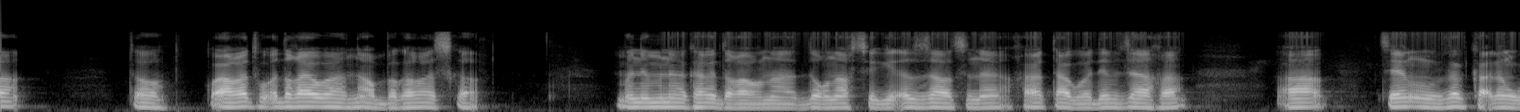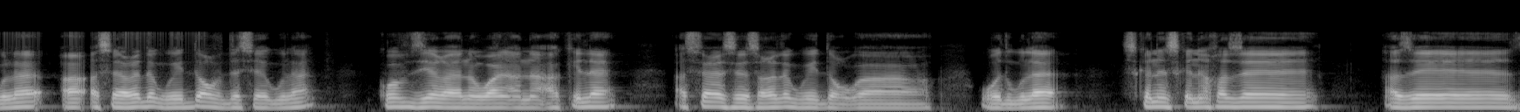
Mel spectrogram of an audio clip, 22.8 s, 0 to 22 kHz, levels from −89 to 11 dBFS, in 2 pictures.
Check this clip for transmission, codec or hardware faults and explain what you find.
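One fault is present: a resampler restarted on every block, from 4.95 s to 12.95 s. The rate converter processed each 10 ms block in isolation, without the neighbouring samples its filter needed at the block edges, so every boundary carries a small discontinuity. The sound fits a 24 kHz to 16 kHz conversion. At 100 edges per second, the errors merge into a steady 100 Hz buzz riding on the speech. It appears only while there is signal.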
